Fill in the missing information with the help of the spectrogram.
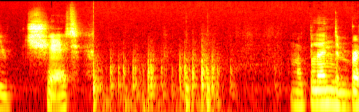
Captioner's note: tappy Sounds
